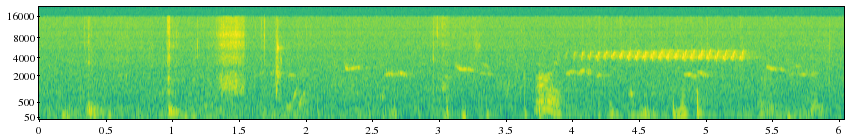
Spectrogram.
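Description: Near silence, with faint scattered bird chirps and a short, high, buzzing trill about four seconds in.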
